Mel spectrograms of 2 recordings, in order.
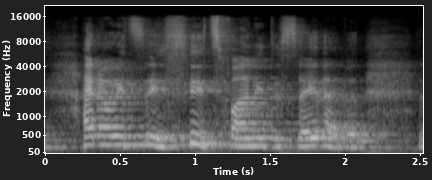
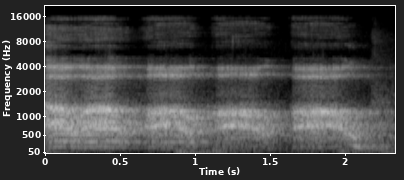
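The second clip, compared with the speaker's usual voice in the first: toneless dark growls; noisy repeated metal growl; pitchless distorted "oh"; slower than usual. Shown as a demonstration. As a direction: take the pitch off, keep the noise. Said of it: "I would take the pitch off".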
